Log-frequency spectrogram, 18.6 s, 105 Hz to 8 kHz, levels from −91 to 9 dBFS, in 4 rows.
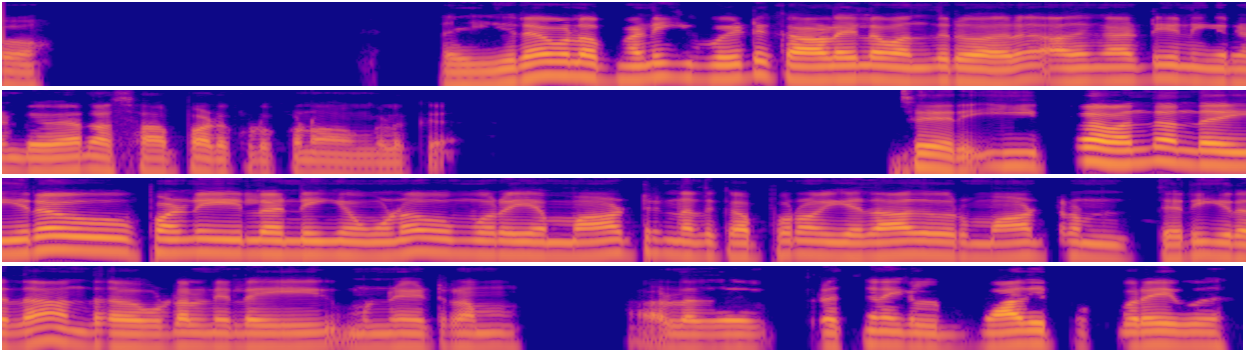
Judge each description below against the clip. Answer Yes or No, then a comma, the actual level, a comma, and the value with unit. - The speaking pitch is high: No, medium, 140 Hz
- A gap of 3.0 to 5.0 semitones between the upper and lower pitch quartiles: Yes, average, 3.5 semitones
